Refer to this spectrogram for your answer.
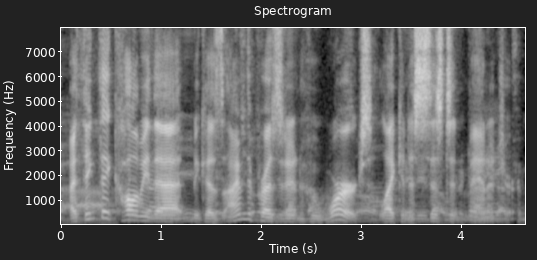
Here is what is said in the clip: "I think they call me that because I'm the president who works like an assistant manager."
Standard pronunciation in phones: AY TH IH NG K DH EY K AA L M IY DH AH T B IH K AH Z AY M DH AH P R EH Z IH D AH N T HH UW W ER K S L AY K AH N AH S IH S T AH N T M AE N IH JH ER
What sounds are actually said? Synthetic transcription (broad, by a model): AY TH IH NG K DH EY K AA L M IY DH AH T B IH K AH Z AY M DH AH P R EH Z IH D AH N T HH UW W ER K S L AY K AH N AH S IH S T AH N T M AE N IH JH ER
